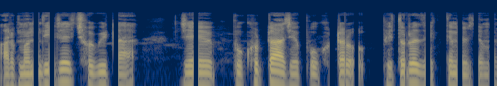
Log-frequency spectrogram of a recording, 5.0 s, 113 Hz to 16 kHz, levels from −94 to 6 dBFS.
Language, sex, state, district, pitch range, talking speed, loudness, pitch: Bengali, male, West Bengal, Jhargram, 115-135 Hz, 145 wpm, -27 LUFS, 120 Hz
